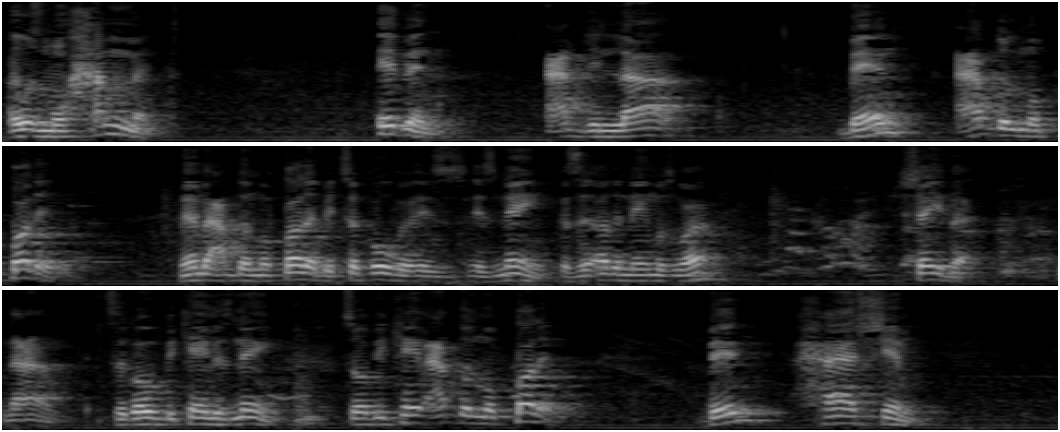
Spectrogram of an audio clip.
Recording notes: Lecture given at Muslim Community Center Of Apopka, Fl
